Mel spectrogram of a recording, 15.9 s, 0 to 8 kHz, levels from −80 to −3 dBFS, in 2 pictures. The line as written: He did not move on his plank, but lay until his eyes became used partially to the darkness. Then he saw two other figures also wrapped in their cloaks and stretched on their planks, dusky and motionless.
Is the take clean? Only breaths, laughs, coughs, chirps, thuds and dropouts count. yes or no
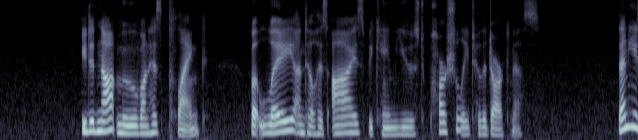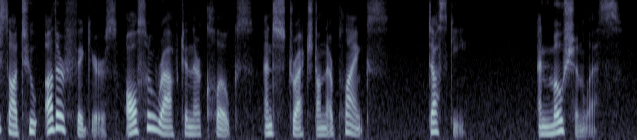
yes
